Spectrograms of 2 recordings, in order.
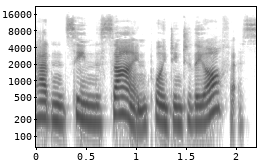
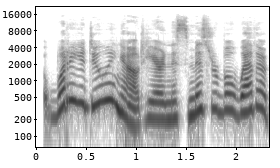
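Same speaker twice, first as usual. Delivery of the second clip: higher, fast scolding matron; fussing older woman; 6 semitones higher, faster than usual. Acted. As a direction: fuss like a worried landlady. Mrs Hudson scolding voice.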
